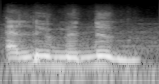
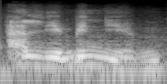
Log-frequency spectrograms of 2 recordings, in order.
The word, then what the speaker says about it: aluminium: It doesn't actually have the extra syllable, which might explain why the pronunciation is different. Of course, in the UK, it's aluminium because we have an extra I in there.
